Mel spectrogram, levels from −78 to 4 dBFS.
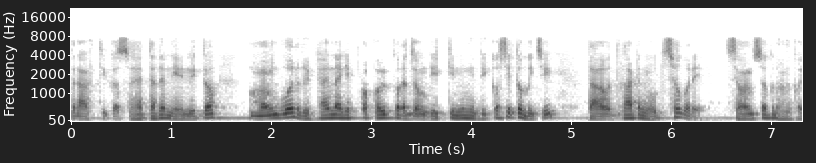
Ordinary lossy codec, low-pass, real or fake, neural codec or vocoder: none; none; fake; codec, 16 kHz, 1 kbps, X-Codec, HuBERT features, trained on general audio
